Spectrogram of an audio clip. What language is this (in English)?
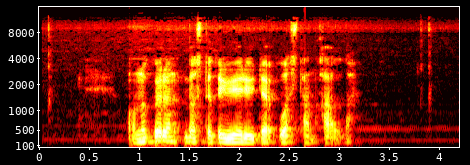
Yakut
